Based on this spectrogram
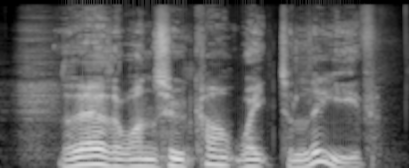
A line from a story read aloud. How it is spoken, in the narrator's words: I muttered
